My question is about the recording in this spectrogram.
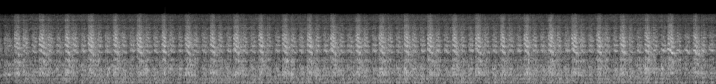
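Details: Corvair-powered Spyder, cold, with an electric fuel pump and a four-barrel carb; the owner smells fuel: even starter churning at about two beats a second with no catch or change. The engine cranks steadily but never fires.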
